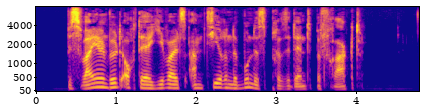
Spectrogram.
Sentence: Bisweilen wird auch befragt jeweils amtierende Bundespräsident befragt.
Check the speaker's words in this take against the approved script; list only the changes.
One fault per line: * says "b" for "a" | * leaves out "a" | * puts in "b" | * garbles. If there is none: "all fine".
* says "der" for "befragt"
